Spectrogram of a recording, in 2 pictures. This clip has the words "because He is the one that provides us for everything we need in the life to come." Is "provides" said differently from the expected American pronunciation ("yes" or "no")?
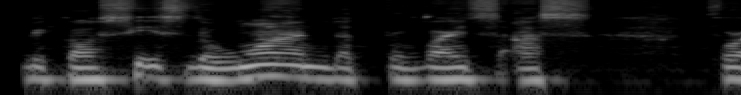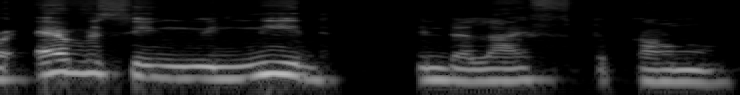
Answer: yes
